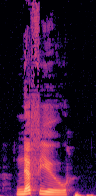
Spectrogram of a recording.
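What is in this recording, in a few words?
"nephew", English; sobrino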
